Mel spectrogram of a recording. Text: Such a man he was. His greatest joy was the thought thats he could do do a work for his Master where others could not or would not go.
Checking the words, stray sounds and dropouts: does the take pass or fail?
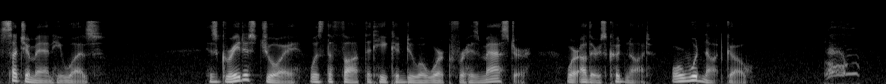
fail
